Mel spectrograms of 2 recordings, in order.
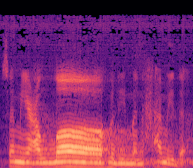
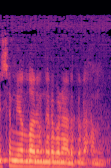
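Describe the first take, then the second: First: Proper recitation. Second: Fast, slurred, words run together; rushed recitation. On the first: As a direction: say every word with care. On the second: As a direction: gabble the phrase carelessly. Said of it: "don't just say". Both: Shown as a demonstration.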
